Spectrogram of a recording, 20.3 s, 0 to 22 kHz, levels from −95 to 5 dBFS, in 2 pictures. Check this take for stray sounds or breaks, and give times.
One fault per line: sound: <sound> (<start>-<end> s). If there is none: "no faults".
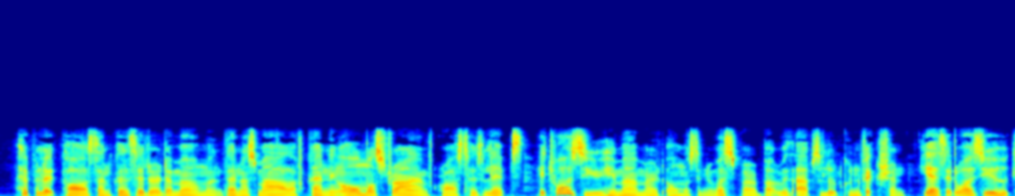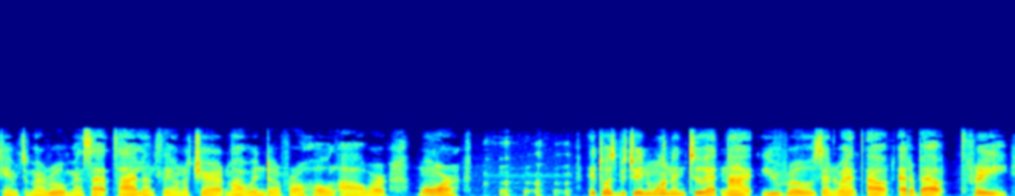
sound: laugh (15.0-15.9 s)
